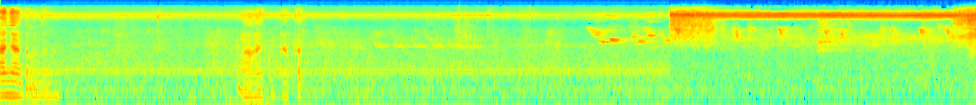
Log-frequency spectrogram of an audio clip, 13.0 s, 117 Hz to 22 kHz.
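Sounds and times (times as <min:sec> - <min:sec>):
steady high whine: 0:00.0 - 0:13.0
wild birds chirping: 0:00.8 - 0:13.0.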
